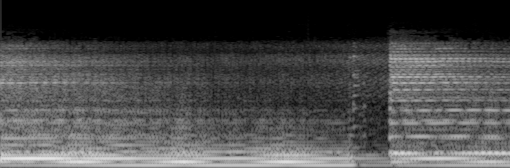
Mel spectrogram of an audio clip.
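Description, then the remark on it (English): A steady hum and hiss from a guitar's compressor and chorus effects, with a faint wavering chorus-like shimmer, briefly dropping out near the end before resuming. No talking. “I've got a compressor and a chorus that's giving us some noise.”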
